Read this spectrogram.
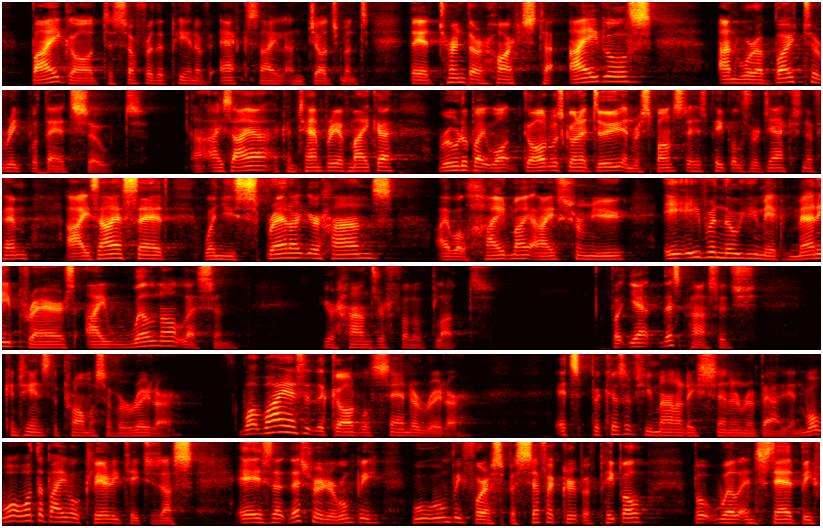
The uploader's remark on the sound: This is the recording of the Bible reading and sermon from our evening service on Sunday 17th December 2023.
